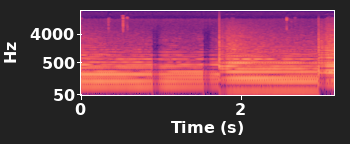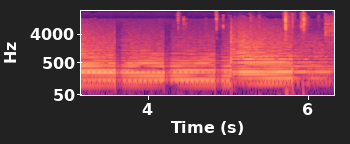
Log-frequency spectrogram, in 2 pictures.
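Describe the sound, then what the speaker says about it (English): EDM synth chords play alone, a sustained progression changing roughly every second or so, full and moderately loud with no talking. "So I'm going to take the chords that sound like this,"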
